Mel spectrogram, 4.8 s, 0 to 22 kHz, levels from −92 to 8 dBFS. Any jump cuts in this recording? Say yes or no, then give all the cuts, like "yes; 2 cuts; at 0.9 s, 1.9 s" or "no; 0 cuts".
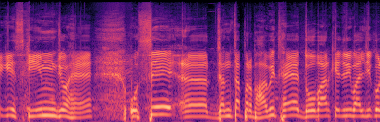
no; 0 cuts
